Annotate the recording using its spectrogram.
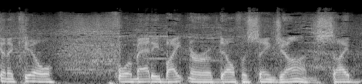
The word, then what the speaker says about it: Buettner: Beitner spells her name B-U-E-T-T-N-E-R, but pronounces it Beitner.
